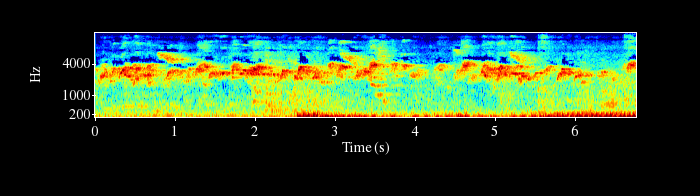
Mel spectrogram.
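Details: Red-whiskered bulbuls competing in song, a steady stream of chattering, warbling phrases from several birds, joined midway by a low droning hum beneath the birds.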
